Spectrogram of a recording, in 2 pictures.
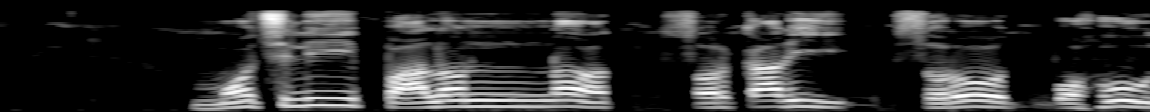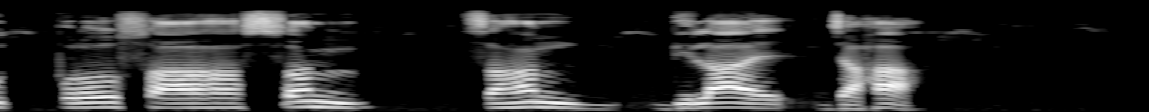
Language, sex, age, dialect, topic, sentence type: Magahi, male, 31-35, Northeastern/Surjapuri, agriculture, statement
